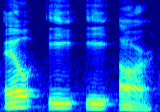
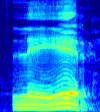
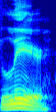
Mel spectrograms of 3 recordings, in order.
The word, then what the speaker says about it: leer: l e eer or l eer and it should be pronounced leer leer. Now, when you look at it, you might think it says Lar, but again, it starts with le.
